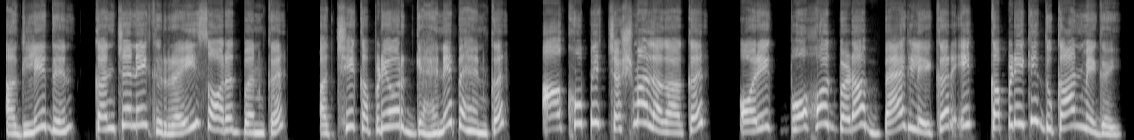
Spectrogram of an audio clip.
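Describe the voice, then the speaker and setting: Very high-voiced woman storyteller, lively delivery. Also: takes it slowly, no room sound, studio quality. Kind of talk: scripted narration of an animated Hindi story.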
